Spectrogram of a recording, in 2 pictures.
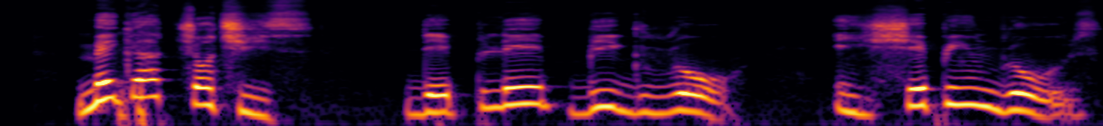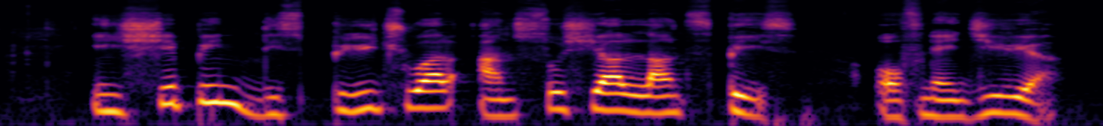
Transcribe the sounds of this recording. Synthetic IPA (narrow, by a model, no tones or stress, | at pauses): meɡat͡ʃɔt͡ʃis | deplebiɡɹol | ĩnʃepĩnɹols | ĩnʃepĩndispiɹit͡ʃualãnsoʃalːãndspes | ɔfnaɪd͡ʒiɹia̰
